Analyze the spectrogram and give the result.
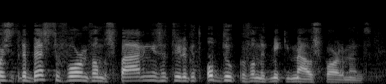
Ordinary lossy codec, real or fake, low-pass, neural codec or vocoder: none; real; 7.2 kHz; none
